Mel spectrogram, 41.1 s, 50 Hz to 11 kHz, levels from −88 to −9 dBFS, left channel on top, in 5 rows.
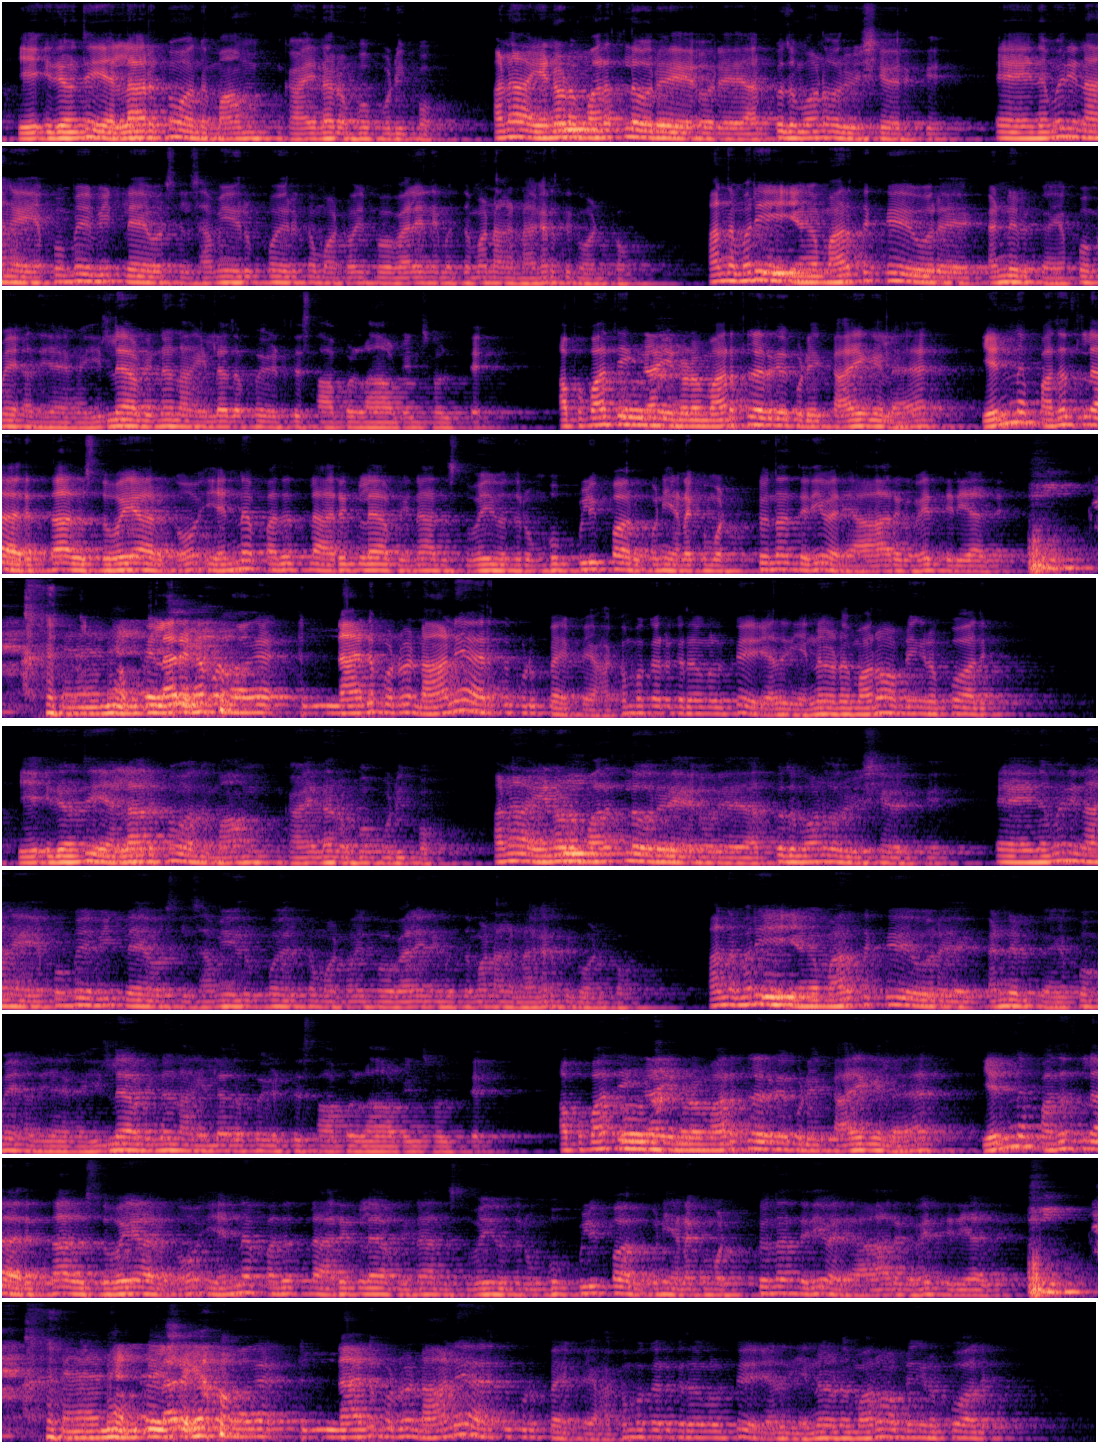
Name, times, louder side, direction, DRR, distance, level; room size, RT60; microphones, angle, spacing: voice 1, 0.1-3.2 3.7-7.1 7.5-12.9 13.5-20.1 20.6-23.4 23.8-32.2 33.0-33.5 33.9-34.9 35.4-40.3, left 2 dB, 35° left, 7 dB, 0.9 m, -29 dB
voice 2, 21.1-21.4 32.4-34.4 35.2-35.5, right 2 dB, 30° right, 4 dB, 0.5 m, -26 dB
11.0 x 6.0 x 5.1 m, 1.1 s
head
